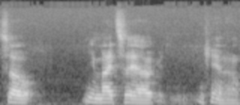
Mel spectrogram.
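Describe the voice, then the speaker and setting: This voice carries an American accent. Its tone is dark and mellow. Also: man. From Lowell, Massachusetts. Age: 70s. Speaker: interviewee sharing life story. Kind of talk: oral history interview.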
